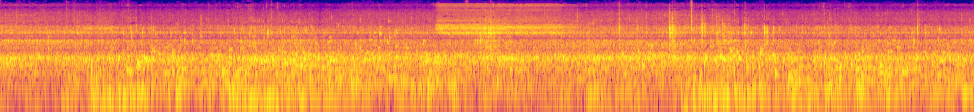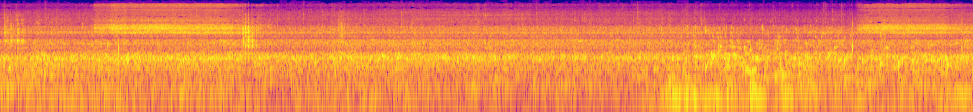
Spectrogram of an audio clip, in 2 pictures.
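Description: Scuba diving underwater: divers breathing through their regulators, a constant bubbling rumble with three short hisses of breath about six to seven seconds apart.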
